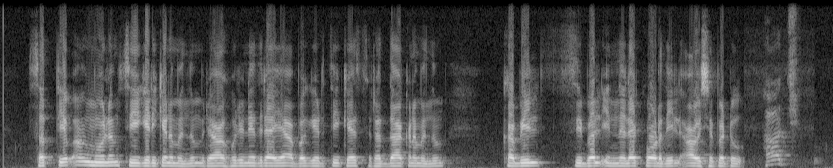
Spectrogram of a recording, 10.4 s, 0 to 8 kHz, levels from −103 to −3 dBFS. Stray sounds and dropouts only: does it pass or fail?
fail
